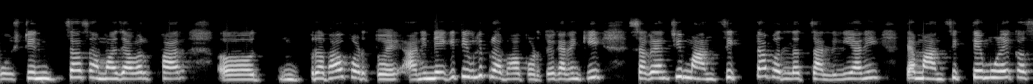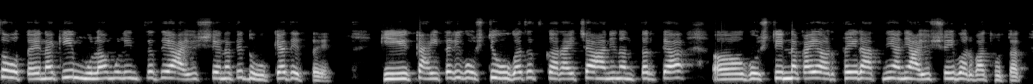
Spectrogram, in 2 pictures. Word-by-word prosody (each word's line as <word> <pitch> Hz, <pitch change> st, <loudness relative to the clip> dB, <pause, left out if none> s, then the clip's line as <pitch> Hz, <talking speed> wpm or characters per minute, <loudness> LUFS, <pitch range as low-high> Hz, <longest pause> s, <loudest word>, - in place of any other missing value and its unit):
गोष्टींचा 275 Hz, +4 st, +1 dB
समाजावर 270 Hz, -2 st, +2 dB, 0.2 s
फार 270 Hz, 0 st, +2 dB, 0.4 s
अ, -, -, -1 dB, 0.6 s
अं, 230 Hz, -1 st, -1 dB
प्रभाव 275 Hz, +5 st, +2 dB
पडतोय 265 Hz, -6 st, 0 dB, 0.2 s
आणि 235 Hz, +4 st, +1 dB
निगेटिव्हली 335 Hz, +5 st, 0 dB
प्रभाव 255 Hz, -5 st, 0 dB
पडतोय. 240 Hz, +2 st, -3 dB
कारण, 255 Hz, 0 st, 0 dB
की 320 Hz, +3 st, -2 dB, 0.3 s
सगळ्यांची 290 Hz, +4 st, +1 dB
मानसिकता 295 Hz, +7 st, -1 dB
बदलत 270 Hz, -3 st, -1 dB
चाललेली 235 Hz, 0 st, -2 dB
आहे 265 Hz, -, +3 dB
आणि 295 Hz, +4 st, -1 dB, 0.3 s
त्या -, -, +3 dB
मानसिकतेमुळे 310 Hz, +4 st, +2 dB
कसं 310 Hz, +2 st, 0 dB
होतंय 290 Hz, -5 st, +1 dB
ना, 270 Hz, +1 st, +3 dB
की 325 Hz, +3 st, 0 dB
मुला-मुलींचं 285 Hz, +1 st, 0 dB
जे 305 Hz, -, +1 dB
आयुष्य 260 Hz, 0 st, -1 dB
आहे 280 Hz, -, 0 dB
ना 275 Hz, -, +1 dB
ते -, -, -3 dB
धोक्यात 275 Hz, +5 st, -1 dB
येत 265 Hz, -5 st, -2 dB
आहे. 175 Hz, -4 st, -2 dB, 0.5 s
की 255 Hz, +1 st, +4 dB
काहीतरी 290 Hz, +2 st, -1 dB
गोष्टी 285 Hz, 0 st, -1 dB
उगाचच 285 Hz, +1 st, 0 dB
करायच्या 260 Hz, +1 st, 0 dB
आणि 275 Hz, 0 st, +1 dB
नंतर 275 Hz, 0 st, -1 dB
त्या 290 Hz, -1 st, +3 dB, 0.4 s
अ, -, -, 0 dB, 0.3 s
गोष्टींना 275 Hz, +3 st, +3 dB
काही 280 Hz, +1 st, +4 dB
अर्थही 280 Hz, +1 st, +1 dB
राहत 275 Hz, -2 st, +1 dB
नाही 280 Hz, +2 st, -1 dB
आणि 275 Hz, 0 st, +1 dB
आयुष्यही 255 Hz, +2 st, 0 dB
बरबाद 225 Hz, -4 st, 0 dB
होतात. 195 Hz, -2 st, -3 dB
275 Hz, 150 wpm, -12 LUFS, 255-290 Hz, 0.6 s, की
